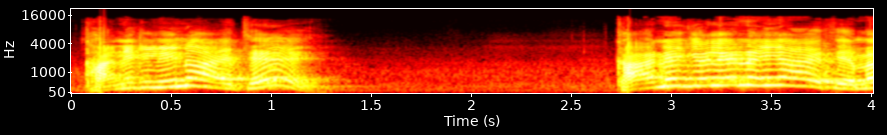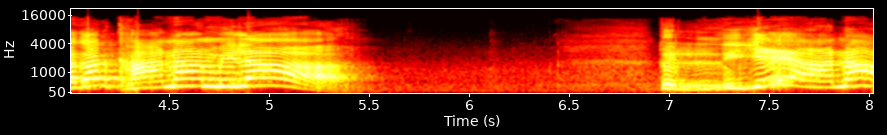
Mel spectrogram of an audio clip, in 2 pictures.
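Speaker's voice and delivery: high, emphatic sermon voice with stretched phrases; forceful preaching. Real, not acted. Preacher separating purpose from what was received, forceful preaching. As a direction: hammer the distinction home.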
